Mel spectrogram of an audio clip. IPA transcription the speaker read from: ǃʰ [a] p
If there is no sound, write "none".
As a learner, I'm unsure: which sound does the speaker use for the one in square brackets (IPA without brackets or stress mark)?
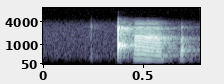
ã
